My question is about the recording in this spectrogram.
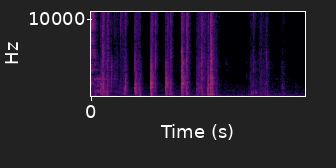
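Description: A tarot deck being shuffled by hand: a quick run of crisp card clicks and snaps that stops about two and a half seconds in.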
